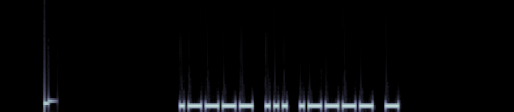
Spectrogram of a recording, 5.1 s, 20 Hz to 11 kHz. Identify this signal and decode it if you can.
Morse code, heard as a keyed tone, about 27 wpm, 700 Hz. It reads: 1S1T
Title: Four Challenging Letter-Number Combinations 28wpm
